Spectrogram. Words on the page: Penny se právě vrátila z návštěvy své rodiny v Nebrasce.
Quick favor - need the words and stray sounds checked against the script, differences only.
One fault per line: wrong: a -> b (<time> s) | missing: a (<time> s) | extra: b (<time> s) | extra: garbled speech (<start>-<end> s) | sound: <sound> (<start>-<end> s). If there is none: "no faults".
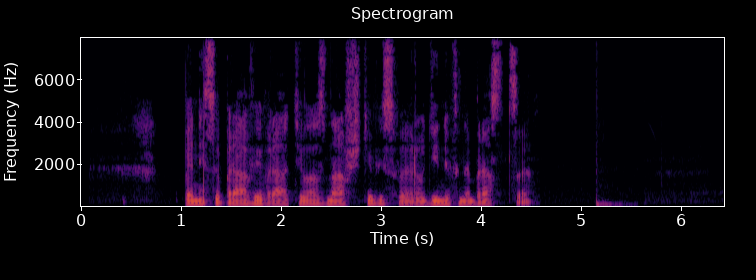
sound: thud (5.1-5.6 s)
